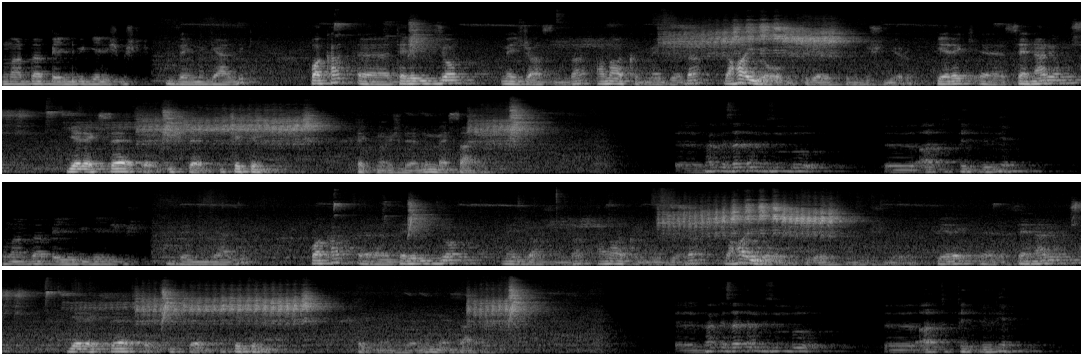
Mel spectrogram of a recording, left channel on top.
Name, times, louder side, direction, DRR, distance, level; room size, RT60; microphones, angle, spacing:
voice 1, 0.0-1.3 1.6-2.4 3.1-4.7 5.0-10.8 11.4-13.5 14.3-15.7, left 5 dB, 90° left, 9 dB, 0.3 m, -30 dB
sound 1, 1.5-16.8, right 3 dB, 75° right, 0.7 m, -34 dB
voice 2, 17.5-18.9 19.6-20.8, equal, 45° right, -1 dB, 0.9 m, -40 dB
5.2 x 2.9 x 3.0 m, 1.2 s
head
